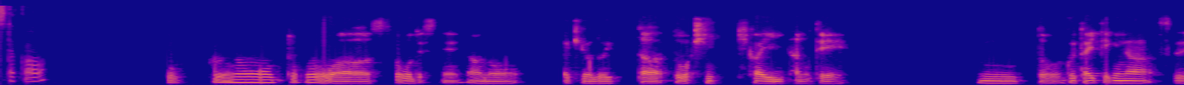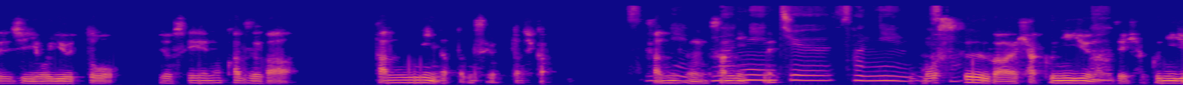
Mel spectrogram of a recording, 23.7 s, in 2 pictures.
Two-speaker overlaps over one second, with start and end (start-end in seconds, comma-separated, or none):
18.3-19.7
